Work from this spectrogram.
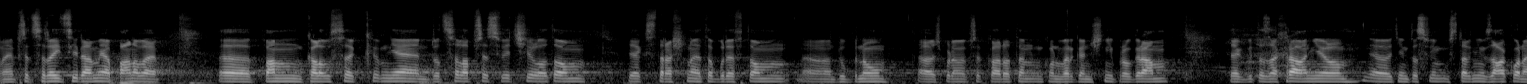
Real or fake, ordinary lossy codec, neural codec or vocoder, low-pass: real; AAC, 96 kbps; none; 14.4 kHz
